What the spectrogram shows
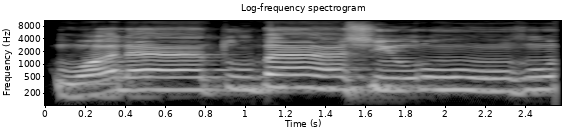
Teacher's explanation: نون کے اوپر تشدید ہے تو یہاں پر غنہ کریں گے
